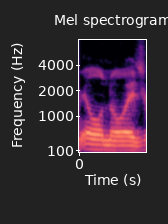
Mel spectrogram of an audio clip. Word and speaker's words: Illinois: I'm actually about 12 feet away from Illinois right now. Don't pronounce the S.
